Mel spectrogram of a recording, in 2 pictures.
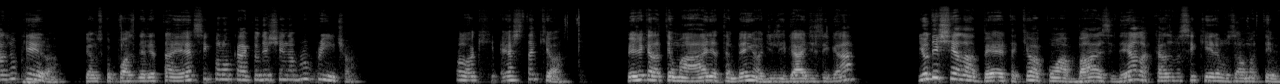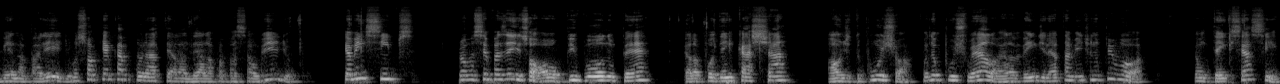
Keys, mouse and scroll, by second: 1.2 Delete, 2.6-4.4 drag, 5.6 e, 6.8-9.2 drag, 9.9 scroll down 1, 10.5 scroll down 1, 12.1-12.9 typing, 12.2-13.3 right drag, 14.2-16.9 right drag, 14.4 d, 15.8 w, 16.3 e, 17.2 w, 18.1 click, 19.2-21.1 right drag, 19.3-20.6 typing, 21.9-24.4 drag, 25.0 Delete.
